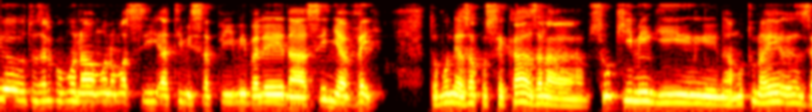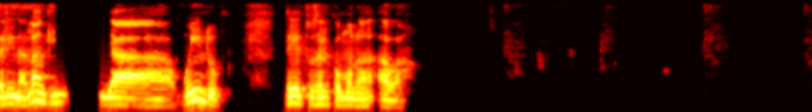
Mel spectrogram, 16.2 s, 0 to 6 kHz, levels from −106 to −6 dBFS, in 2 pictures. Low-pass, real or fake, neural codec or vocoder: 5.4 kHz; real; none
